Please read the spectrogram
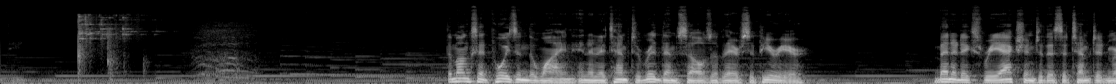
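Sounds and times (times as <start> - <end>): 
cup shattering: 0.8 - 1.7
speech: 4.5 - 8.2, 9.4 - 11.1.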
